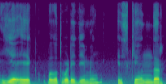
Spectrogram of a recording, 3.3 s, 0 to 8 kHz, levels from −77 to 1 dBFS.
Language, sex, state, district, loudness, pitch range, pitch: Hindi, male, Uttar Pradesh, Saharanpur, -16 LUFS, 110-145 Hz, 120 Hz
